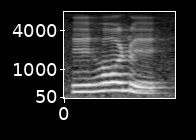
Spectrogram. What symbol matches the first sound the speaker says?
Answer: ʏ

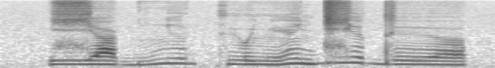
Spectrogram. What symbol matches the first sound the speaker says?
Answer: ʑ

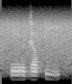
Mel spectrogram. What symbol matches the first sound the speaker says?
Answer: ŋʷ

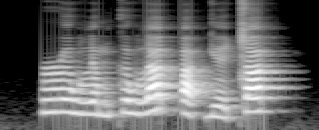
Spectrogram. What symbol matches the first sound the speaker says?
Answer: ɹ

